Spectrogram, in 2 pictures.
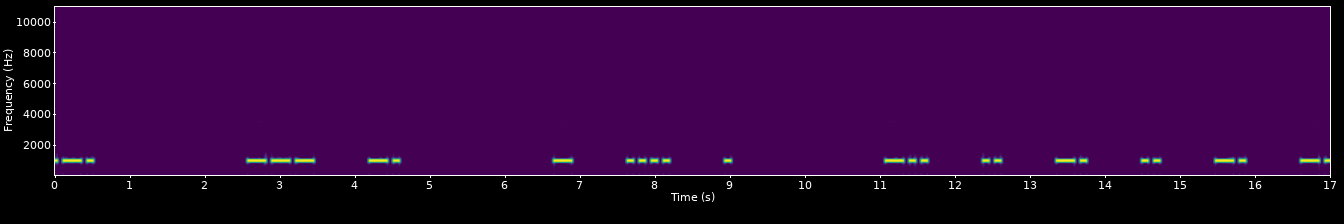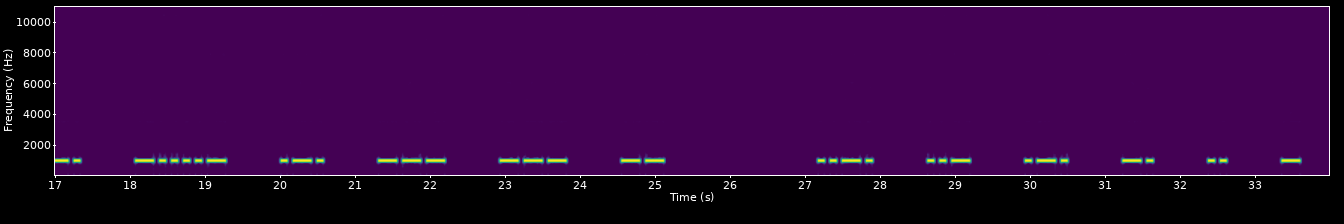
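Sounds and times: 
morse code at 5 wpm: 0.0s - 0.6s, 2.6s - 3.5s, 4.2s - 4.7s, 6.7s - 7.0s, 7.6s - 8.2s, 11.1s - 11.7s, 12.4s - 12.7s, 13.4s - 13.8s, 14.5s - 14.8s, 15.5s - 15.9s, 16.6s - 17.3s, 18.1s - 19.3s, 20.0s - 20.6s, 21.3s - 22.2s, 23.0s - 23.9s, 24.6s - 25.2s, 27.2s - 28.0s, 28.6s - 29.2s, 30.0s - 30.6s, 31.2s - 31.7s, 32.4s - 32.7s, 33.4s - 33.7s.

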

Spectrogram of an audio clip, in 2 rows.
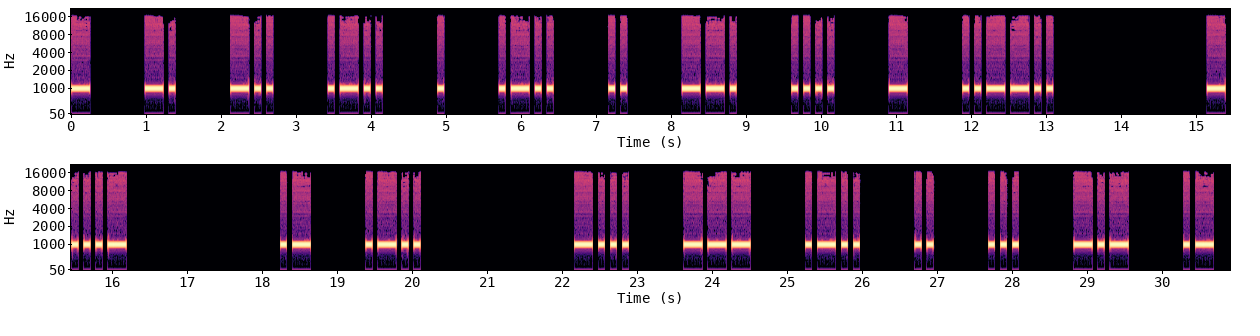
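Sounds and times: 
morse code at 5 wpm: 0.0s - 0.3s, 1.0s - 1.4s, 2.1s - 2.7s, 3.4s - 4.2s, 5.7s - 6.5s, 7.2s - 7.4s, 8.2s - 8.9s, 9.6s - 10.2s, 10.9s - 11.2s, 11.9s - 13.1s, 15.2s - 16.2s, 18.2s - 18.7s, 19.4s - 20.2s, 22.2s - 22.9s, 23.6s - 24.6s, 25.2s - 26.0s, 26.7s - 27.0s, 27.7s - 28.1s, 28.8s - 29.6s, 30.3s - 30.8s.

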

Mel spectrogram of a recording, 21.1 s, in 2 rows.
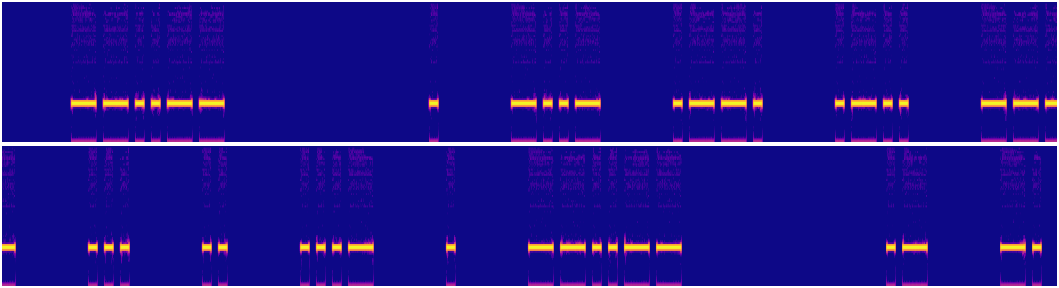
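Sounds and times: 
morse code at 5 wpm: 0.7s - 2.2s, 5.1s - 6.0s, 6.7s - 7.6s, 8.3s - 9.1s, 9.8s - 10.7s, 11.4s - 11.8s, 12.6s - 12.8s, 13.5s - 14.3s, 15.8s - 17.4s, 19.4s - 19.8s, 20.5s - 21.0s.

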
